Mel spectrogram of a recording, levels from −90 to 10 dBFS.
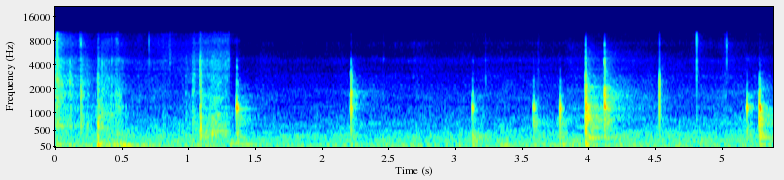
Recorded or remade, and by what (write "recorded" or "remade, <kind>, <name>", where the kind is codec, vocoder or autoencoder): remade, codec, SNAC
